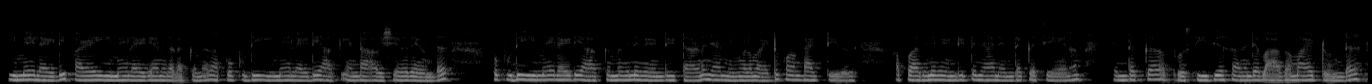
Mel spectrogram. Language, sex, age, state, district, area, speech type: Malayalam, female, 18-30, Kerala, Thiruvananthapuram, rural, spontaneous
